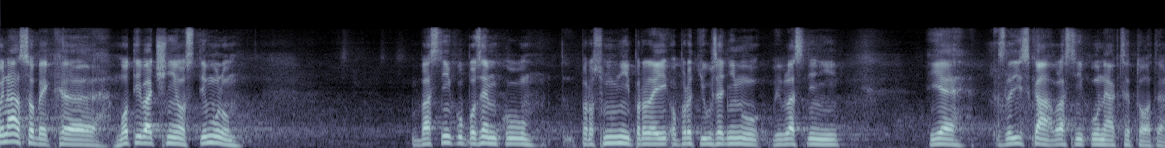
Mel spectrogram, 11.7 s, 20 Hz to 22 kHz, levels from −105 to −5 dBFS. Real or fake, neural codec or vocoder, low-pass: fake; autoencoder, 48 kHz, 128 numbers a frame, DAC-VAE, trained on Japanese speech; 9.9 kHz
